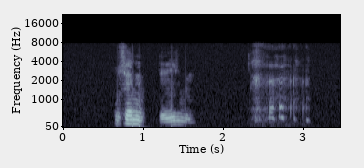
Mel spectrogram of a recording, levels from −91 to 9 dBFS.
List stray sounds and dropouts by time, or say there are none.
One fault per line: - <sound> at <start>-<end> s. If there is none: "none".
- laugh at 2.3-3.1 s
